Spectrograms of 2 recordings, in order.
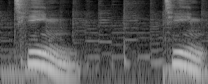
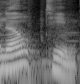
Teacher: Tem até que dar um sorrisinho para pronunciar esse i longo, como se tivesse empurrando pra frente esse esse som de team.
